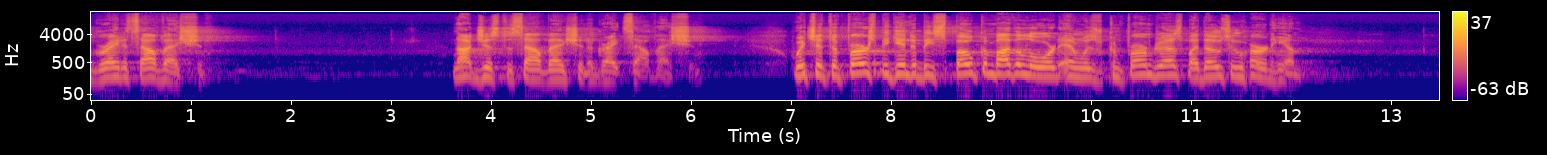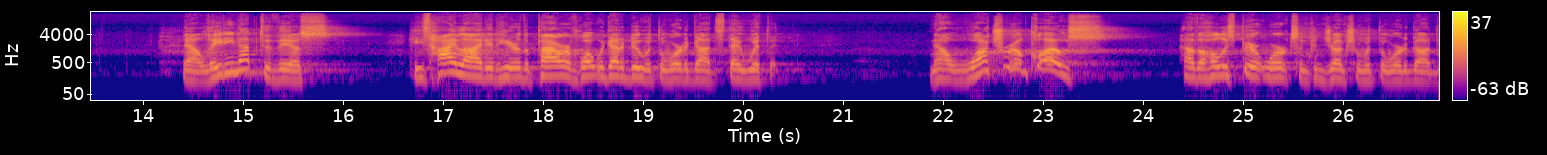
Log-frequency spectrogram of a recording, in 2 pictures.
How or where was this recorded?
live audience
